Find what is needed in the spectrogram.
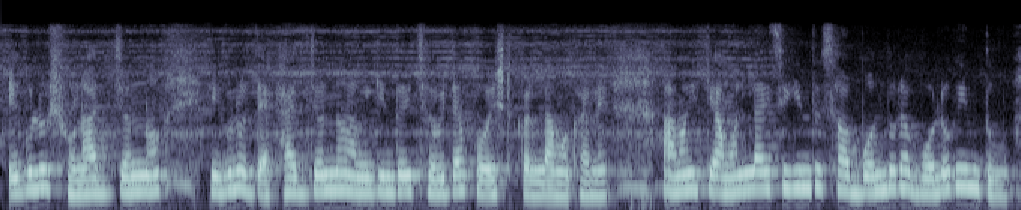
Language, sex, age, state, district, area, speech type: Bengali, female, 45-60, West Bengal, Nadia, rural, spontaneous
